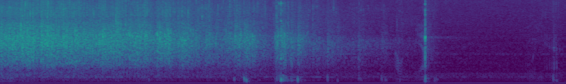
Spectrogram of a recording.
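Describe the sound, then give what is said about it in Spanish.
Congregational applause at a church service, a broad wash of clapping that is loudest at the start and gradually fades, leaving a few scattered soft knocks and taps toward the end. “Un aplauso para nuestro Señor.”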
